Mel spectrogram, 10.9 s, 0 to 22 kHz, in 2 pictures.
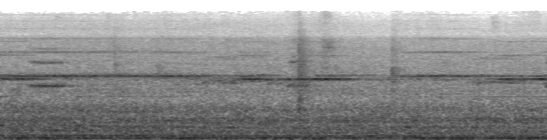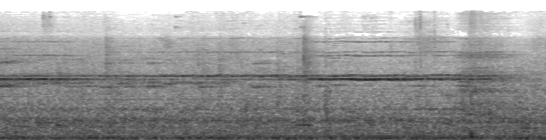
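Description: Seibu 2000 series electric train running, heard from inside the car above its line breaker: a steady low rumble with a steady high-pitched whine that stops about ten seconds in.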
